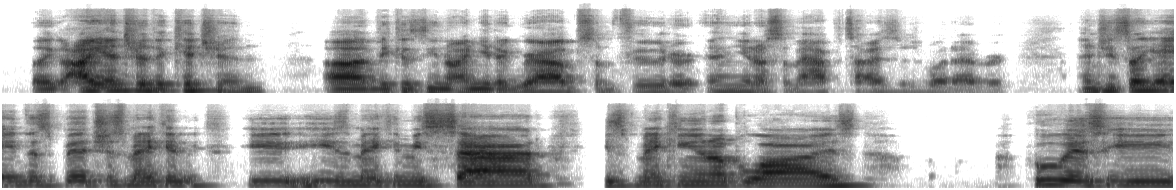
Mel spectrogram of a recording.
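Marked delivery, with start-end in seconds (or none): 5.8-11.7 put-on drunk woman's yell, high and drawn-out. Retelling a woman who yelled at him in the kitchen, imitating a woman yelling. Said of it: "And then she starts yelling at me".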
